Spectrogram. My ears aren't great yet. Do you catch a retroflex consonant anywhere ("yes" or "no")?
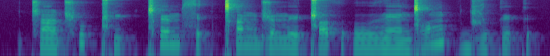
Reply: yes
